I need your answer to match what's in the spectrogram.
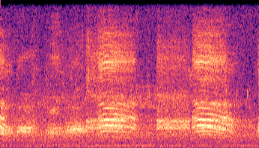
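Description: Several crows give harsh, nasal caws in quick overlapping bursts, about five or six in three seconds, over a steady low city rumble.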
